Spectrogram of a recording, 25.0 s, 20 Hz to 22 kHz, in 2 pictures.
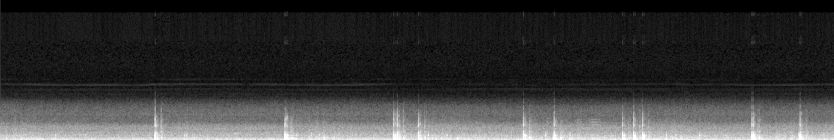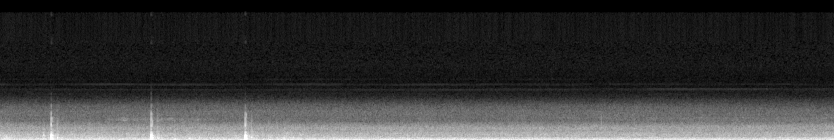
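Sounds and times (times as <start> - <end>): fireworks bangs: 0.0 - 18.1.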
